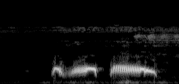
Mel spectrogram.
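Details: Spotted dove responding to a lure, calling nonstop: one clear mid-pitched coo phrase of a short opening note, a rising wavering coo and a long, slightly pulsing final note, over low background noise.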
